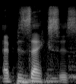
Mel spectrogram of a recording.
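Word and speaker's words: epizeuxis: on a minute okay I checked it's it's pronounced F is exes apparently okay so yohohoho yohohoho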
